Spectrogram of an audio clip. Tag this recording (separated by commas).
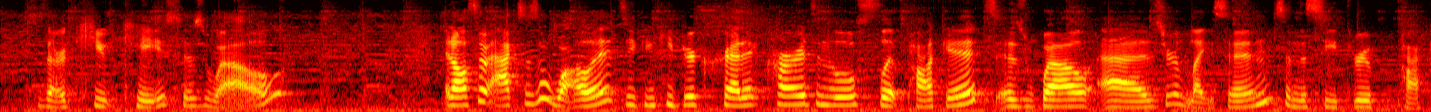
Speech, Music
